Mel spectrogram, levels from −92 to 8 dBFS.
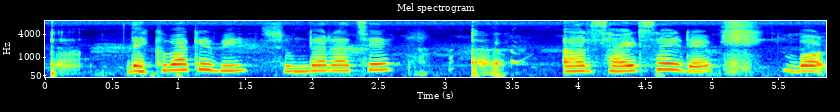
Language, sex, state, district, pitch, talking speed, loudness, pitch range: Odia, female, Odisha, Malkangiri, 250 Hz, 100 wpm, -18 LUFS, 235-280 Hz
